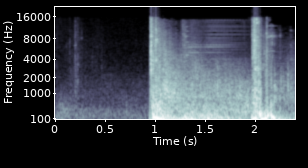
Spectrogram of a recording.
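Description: A sniper rifle fires a single sharp, booming shot.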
